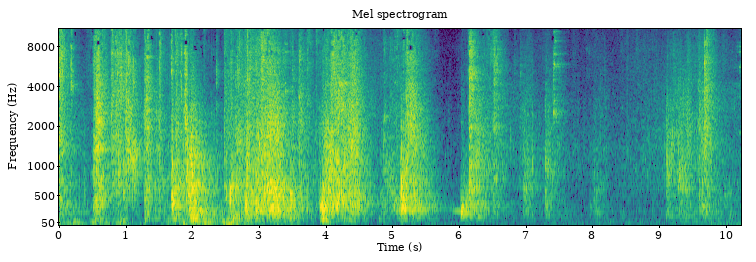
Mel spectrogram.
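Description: Scraping and shuffling noises of people moving through a doorway: a run of rough noises for about six seconds, then quieter, with a few more near the end.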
